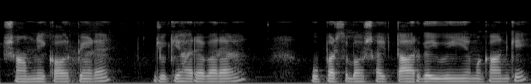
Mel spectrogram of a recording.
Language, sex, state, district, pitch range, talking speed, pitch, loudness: Hindi, male, Bihar, Saran, 135-140 Hz, 215 wpm, 135 Hz, -27 LUFS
